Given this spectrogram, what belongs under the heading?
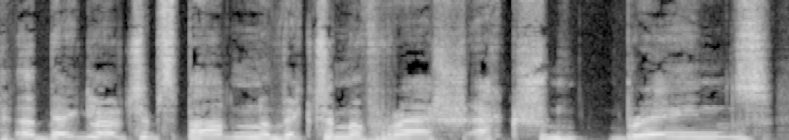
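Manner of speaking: high, clipped barrister's reply; lightly voiced lawyer, pitched high; pompous lawyer. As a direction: answer like a self-important counsel.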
